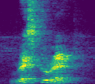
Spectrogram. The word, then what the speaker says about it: restaurant: movie was very interest interesting not interesting guy restaurant covered hotel cobalt Okinawa Johnny Umbra believe the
